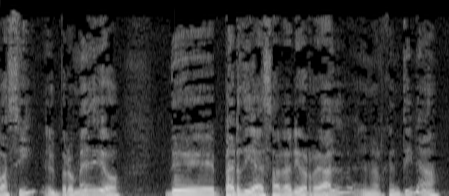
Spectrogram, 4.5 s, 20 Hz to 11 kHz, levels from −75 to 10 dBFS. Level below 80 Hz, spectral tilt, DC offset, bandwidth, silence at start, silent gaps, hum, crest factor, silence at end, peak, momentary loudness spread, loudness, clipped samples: -38 dBFS; -7 dB/octave; under 0.1%; 11 kHz; 0 s; none; none; 14 dB; 0.1 s; 0 dBFS; 8 LU; -14 LUFS; under 0.1%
